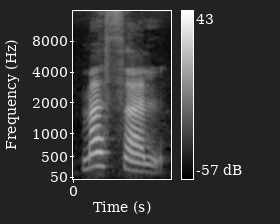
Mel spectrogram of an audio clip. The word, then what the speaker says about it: muscle: letter C is it comes after an S and before an E or an I, then C will be silent. These words conscience, crescent, descent, disciple, fascinate, muscle, obscene, scenario, scene, sand, science, scissor, abscess, assent, acknowledge.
